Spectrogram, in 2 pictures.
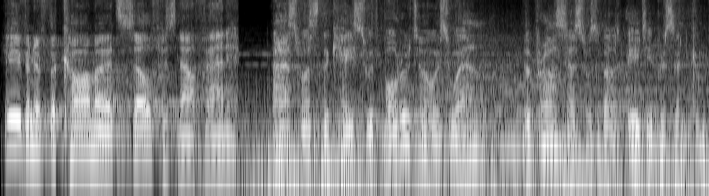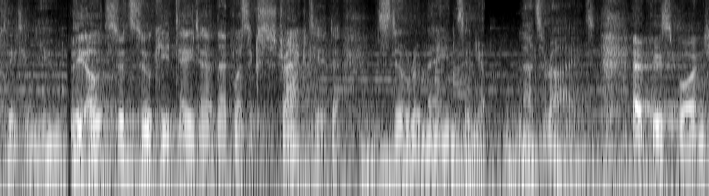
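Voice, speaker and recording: An actor playing a haughty, sinister alien demon in an anime dub, speaking in a smug, formal, taunting way. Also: male voice, mid-range voice, lightly acted. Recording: echoing voice under clear music.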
